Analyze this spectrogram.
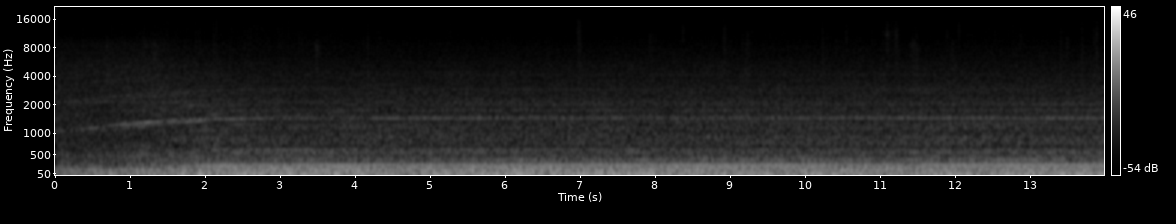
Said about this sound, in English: Take off over the beach, over the sea. Now turning steeply.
